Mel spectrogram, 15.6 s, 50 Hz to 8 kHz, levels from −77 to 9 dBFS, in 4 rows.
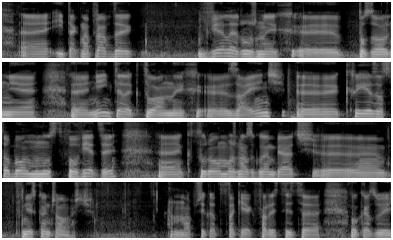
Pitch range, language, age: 110-125 Hz, Polish, 40-59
